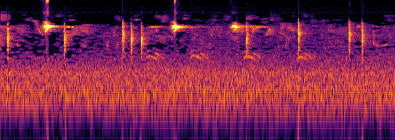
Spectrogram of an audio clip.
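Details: Several high, thin whistles from a Daurian redstart mixed with short hard ticking notes, some clicks in close pairs, repeated irregularly over six seconds.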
